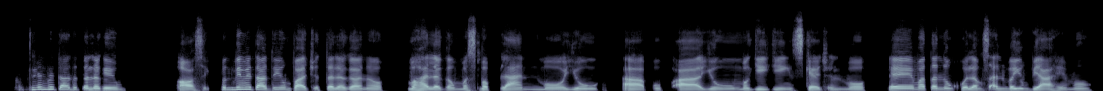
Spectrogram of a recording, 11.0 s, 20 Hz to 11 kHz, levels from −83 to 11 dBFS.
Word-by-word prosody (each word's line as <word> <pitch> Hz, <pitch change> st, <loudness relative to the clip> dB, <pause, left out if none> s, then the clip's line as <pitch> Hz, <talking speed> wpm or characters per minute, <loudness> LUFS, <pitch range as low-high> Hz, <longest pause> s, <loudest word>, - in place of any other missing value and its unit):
'Pag 220 Hz, -1 st, -22 dB
limitado 255 Hz, -4 st, +1 dB
talaga 210 Hz, -2 st, +3 dB
'yong 215 Hz, -1 st, +1 dB, 0.6 s
o, -, -, +6 dB
si -, -, -12 dB
'Pag 225 Hz, 0 st, -3 dB
limitado 245 Hz, -4 st, +3 dB
'yong 220 Hz, -1 st, -4 dB
budget 160 Hz, -2 st, +3 dB
talaga, 130 Hz, -3 st, +2 dB
'no, 120 Hz, -2 st, -4 dB, 0.2 s
mahalagang 150 Hz, -2 st, +2 dB
mas 135 Hz, 0 st, -3 dB
ma-plan 125 Hz, -5 st, +2 dB, 0.2 s
mo 110 Hz, -3 st, -2 dB
'yong, 120 Hz, +1 st, -2 dB, 0.3 s
ah, 115 Hz, -2 st, +4 dB
pup 130 Hz, -2 st, -11 dB
ah, 120 Hz, -2 st, +5 dB
'yong 135 Hz, 0 st, -5 dB
magiging 130 Hz, -1 st, -3 dB
schedule 110 Hz, -2 st, -2 dB
mo. 115 Hz, +1 st, -2 dB, 0.3 s
Eh, 210 Hz, +3 st, +4 dB
matanong 210 Hz, -2 st, 0 dB
ko -, -, -4 dB
lang, 165 Hz, +2 st, +2 dB
saan 200 Hz, -, -1 dB
ba 180 Hz, 0 st, +3 dB
'yong 180 Hz, -2 st, -4 dB
biyahe 125 Hz, -5 st, +1 dB
mo? 125 Hz, +2 st, -8 dB
145 Hz, 180 wpm, -22 LUFS, 125-205 Hz, 0.6 s, o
